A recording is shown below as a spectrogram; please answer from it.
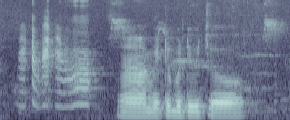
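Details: Parrot kept as a pet, imitating human words such as 'mummy' and 'papa': a thin, nasal, wavering syllable, then three louder, rich, buzzy, speech-like syllables in quick succession, indoors.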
